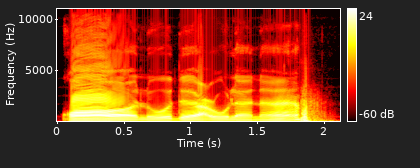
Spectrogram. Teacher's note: kita memanjangkan huruf qo sepanjang dua harakat karena pada lafal qo ini ada bacaan Mad thi'i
